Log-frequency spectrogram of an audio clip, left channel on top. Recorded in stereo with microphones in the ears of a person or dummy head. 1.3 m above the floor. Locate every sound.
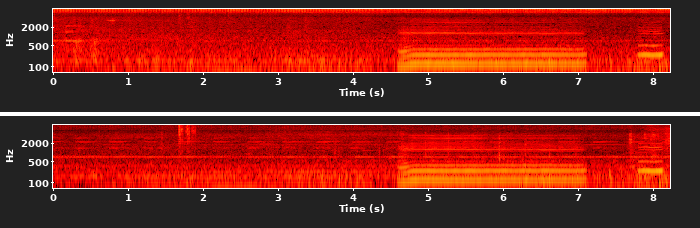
0.0 s an insect: 40° left (ahead or behind)
1.7 s a camera shutter: 40° right (ahead or behind)
4.6 s singing: 20° right (ahead or behind)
